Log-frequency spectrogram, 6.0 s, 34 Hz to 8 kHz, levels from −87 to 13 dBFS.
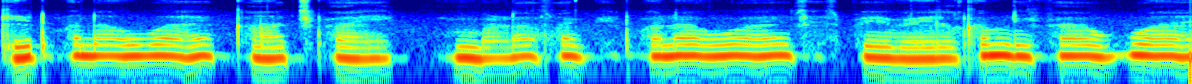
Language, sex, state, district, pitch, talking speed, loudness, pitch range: Hindi, male, Uttarakhand, Tehri Garhwal, 210 Hz, 180 wpm, -13 LUFS, 195-220 Hz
